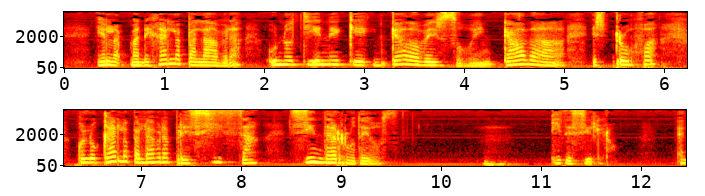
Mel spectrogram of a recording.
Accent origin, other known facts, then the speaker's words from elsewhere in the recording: Quito, Pichincha, Ecuador; Porque yo, para mí era Quito, mi ciudad, mi país, mi continente, mi todo.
